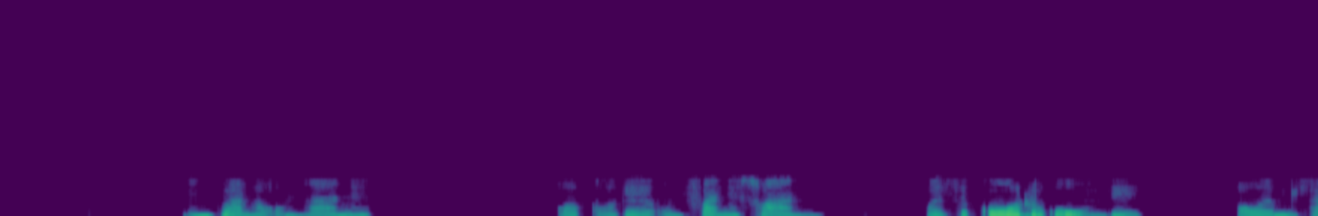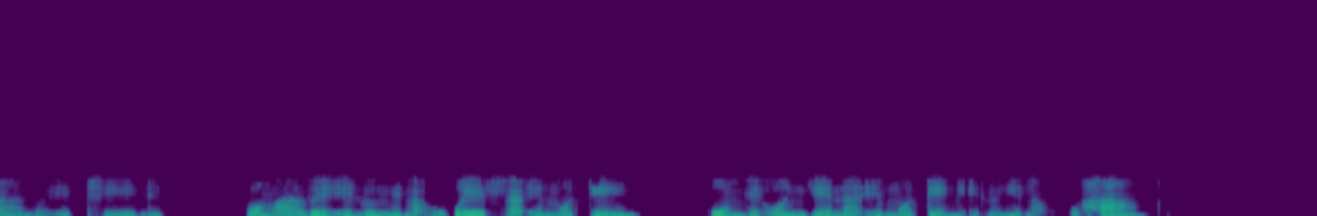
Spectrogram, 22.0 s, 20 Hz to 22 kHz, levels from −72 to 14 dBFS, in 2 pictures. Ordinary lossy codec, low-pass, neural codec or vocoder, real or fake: AAC, 16 kbps; 7.2 kHz; none; real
